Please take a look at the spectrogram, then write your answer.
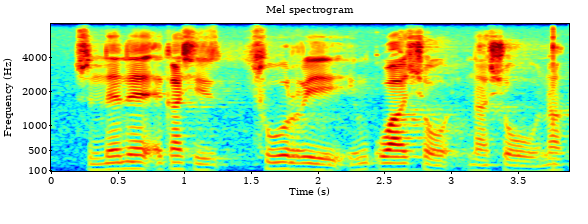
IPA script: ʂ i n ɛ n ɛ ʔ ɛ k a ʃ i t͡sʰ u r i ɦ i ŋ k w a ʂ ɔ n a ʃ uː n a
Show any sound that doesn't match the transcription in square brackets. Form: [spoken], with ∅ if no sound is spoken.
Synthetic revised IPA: ʂ i n ɛ n ɛ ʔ ɛ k a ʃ i t͡sʰ u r i ɦ i ŋ k w a [ʃ] ɔ n a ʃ [ɔː] n a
